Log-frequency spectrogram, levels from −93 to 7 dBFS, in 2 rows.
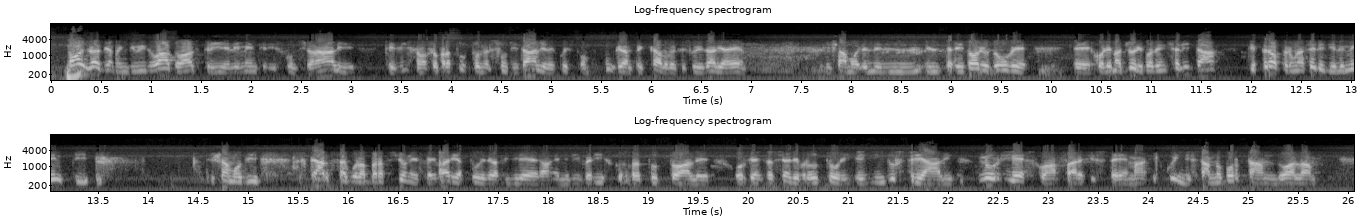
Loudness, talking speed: -24 LUFS, 165 wpm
